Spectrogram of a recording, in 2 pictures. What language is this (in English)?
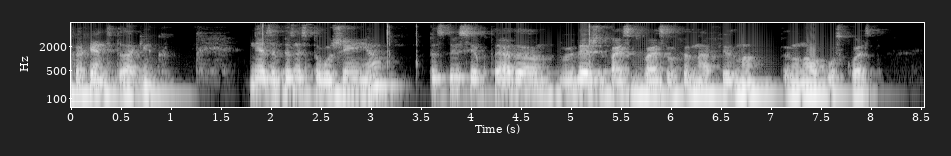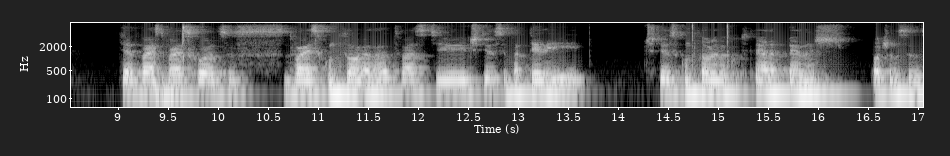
Bulgarian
